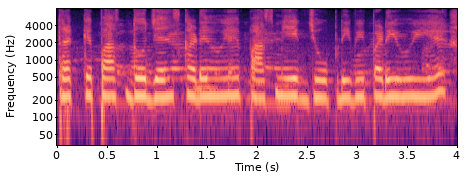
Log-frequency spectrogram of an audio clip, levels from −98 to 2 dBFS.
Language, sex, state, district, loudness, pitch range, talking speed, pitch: Hindi, female, Uttar Pradesh, Lalitpur, -15 LUFS, 230-240 Hz, 240 wpm, 235 Hz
